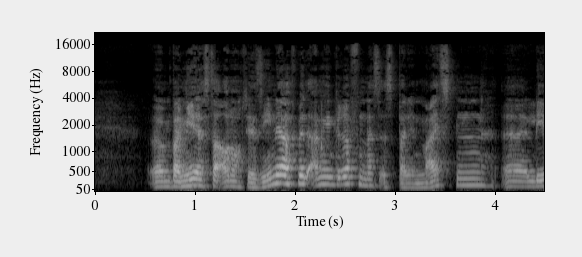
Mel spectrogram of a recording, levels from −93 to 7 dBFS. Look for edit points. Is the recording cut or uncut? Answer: uncut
